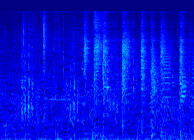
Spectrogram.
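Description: Horse hoofbeats on turf with music, likely the closing theme, coming in under them.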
